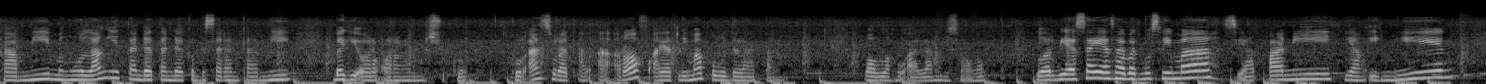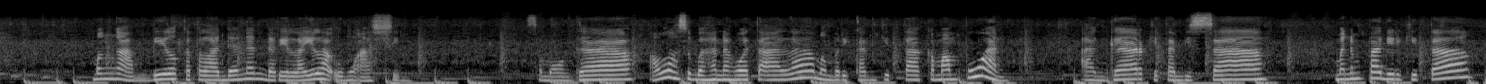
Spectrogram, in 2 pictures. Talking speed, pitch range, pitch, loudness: 90 wpm, 195-245 Hz, 215 Hz, -25 LUFS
